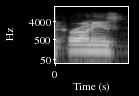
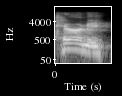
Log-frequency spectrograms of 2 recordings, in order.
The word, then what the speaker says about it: Caroni: important question here yeah is it cara caroni because i always call it caronie then all these other people are called up kearny and i'm prone to pronouncing things wrong i def i desperately want to get it right so is it carony i i understand it caroni yeah and that's how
